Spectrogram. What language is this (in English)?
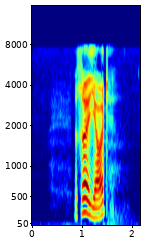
Norwegian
